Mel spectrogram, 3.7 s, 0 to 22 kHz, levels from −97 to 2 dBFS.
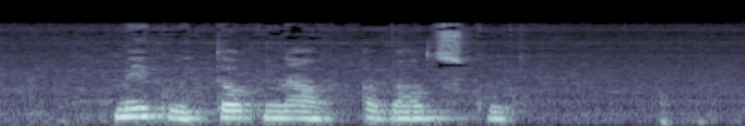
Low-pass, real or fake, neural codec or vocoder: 10.8 kHz; fake; vocoder, 48 kHz, 128 mel bands, Vocos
